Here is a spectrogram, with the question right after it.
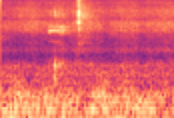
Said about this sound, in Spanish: Verga, güey, está puta temblando por los truenos.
